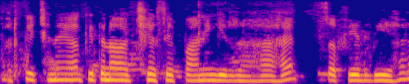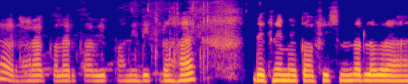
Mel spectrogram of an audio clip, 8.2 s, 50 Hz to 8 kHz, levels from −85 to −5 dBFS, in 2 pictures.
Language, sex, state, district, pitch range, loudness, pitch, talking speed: Hindi, female, Uttar Pradesh, Deoria, 185-205 Hz, -21 LUFS, 190 Hz, 205 wpm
